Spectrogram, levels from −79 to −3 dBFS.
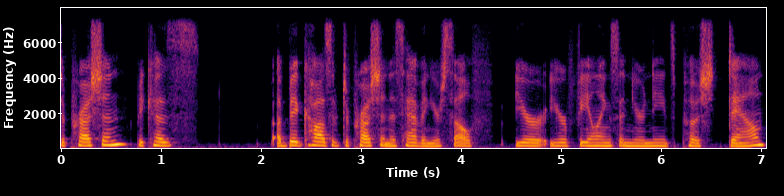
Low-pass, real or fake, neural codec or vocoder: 7.2 kHz; real; none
